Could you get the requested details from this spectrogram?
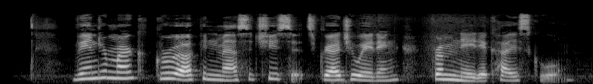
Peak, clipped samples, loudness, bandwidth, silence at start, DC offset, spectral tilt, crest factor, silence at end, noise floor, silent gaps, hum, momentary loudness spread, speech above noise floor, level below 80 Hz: -2 dBFS; under 0.1%; -19 LUFS; 11.5 kHz; 0.3 s; under 0.1%; -2.5 dB/octave; 18 dB; 0.2 s; -39 dBFS; none; none; 18 LU; 19 dB; -64 dBFS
